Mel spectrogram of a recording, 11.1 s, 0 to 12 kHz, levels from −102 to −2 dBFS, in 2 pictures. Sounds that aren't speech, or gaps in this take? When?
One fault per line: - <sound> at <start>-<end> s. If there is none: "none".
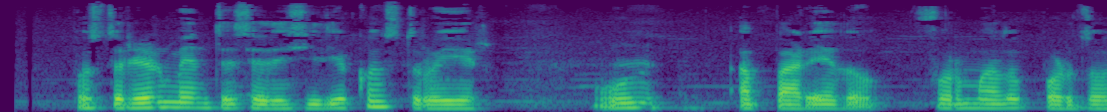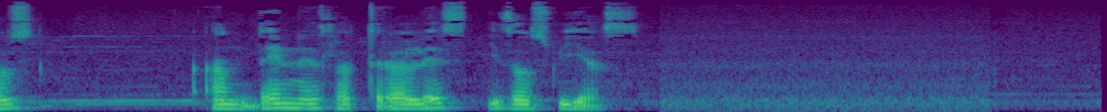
none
